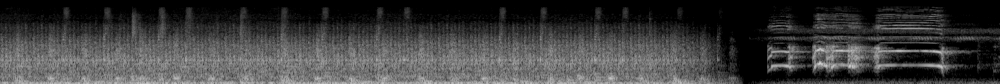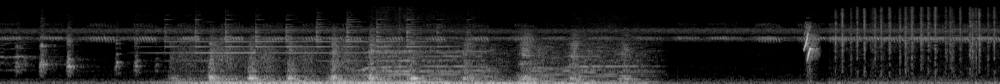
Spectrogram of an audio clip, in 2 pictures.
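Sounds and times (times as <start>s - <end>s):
rumbling motor: 0.0s - 7.4s, 11.7s - 16.7s
rooster crowing: 7.6s - 11.7s.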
